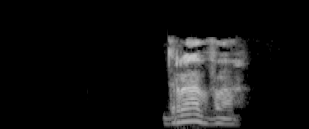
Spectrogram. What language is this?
Esperanto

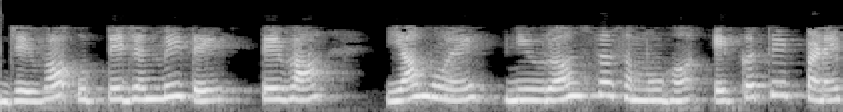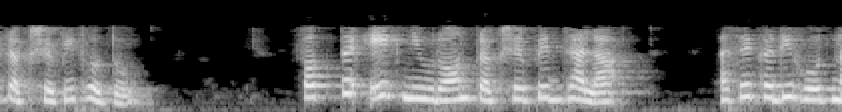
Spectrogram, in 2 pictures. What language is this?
Marathi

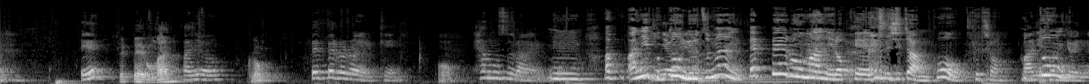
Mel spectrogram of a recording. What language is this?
Korean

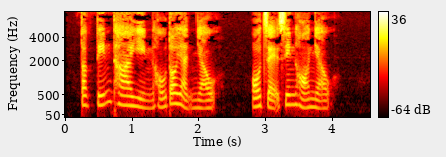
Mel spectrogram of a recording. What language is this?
Cantonese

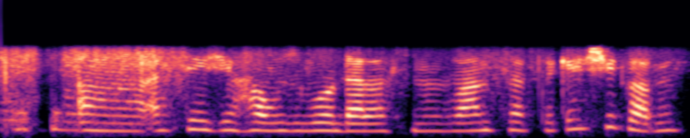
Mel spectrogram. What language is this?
Kashmiri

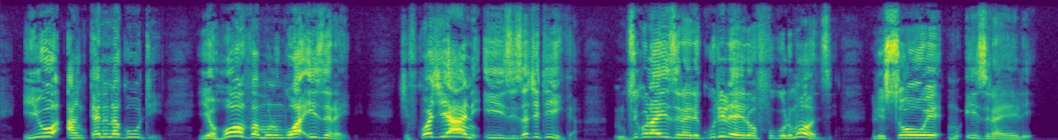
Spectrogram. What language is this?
Nyanja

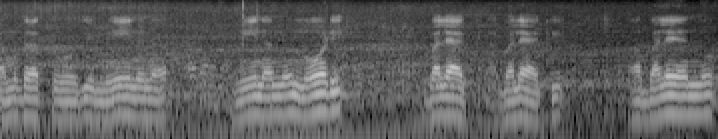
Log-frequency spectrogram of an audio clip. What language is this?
Kannada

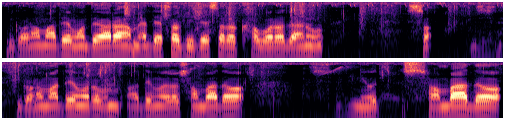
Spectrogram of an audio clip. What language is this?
Odia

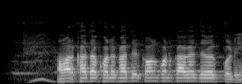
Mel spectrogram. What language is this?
Bhojpuri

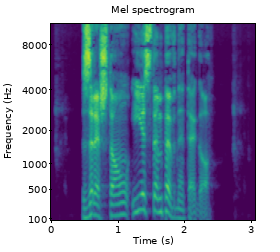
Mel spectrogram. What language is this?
Polish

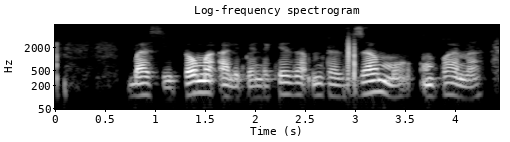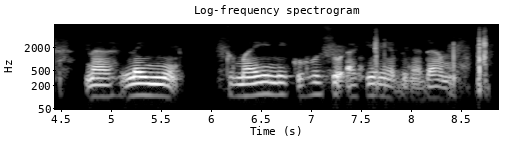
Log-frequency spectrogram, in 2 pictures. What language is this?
Swahili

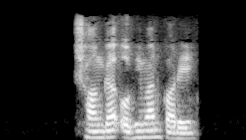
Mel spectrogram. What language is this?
Bangla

